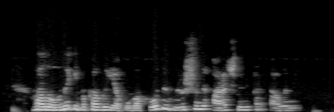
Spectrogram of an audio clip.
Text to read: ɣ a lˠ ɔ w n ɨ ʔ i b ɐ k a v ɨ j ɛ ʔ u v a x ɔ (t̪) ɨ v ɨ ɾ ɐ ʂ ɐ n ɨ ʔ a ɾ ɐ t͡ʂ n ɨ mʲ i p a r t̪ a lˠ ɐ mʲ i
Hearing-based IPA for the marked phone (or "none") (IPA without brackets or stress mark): d̪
